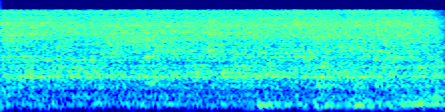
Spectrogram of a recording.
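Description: Water running steadily from a bathroom sink tap as a double-edge safety razor is rinsed under the stream.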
